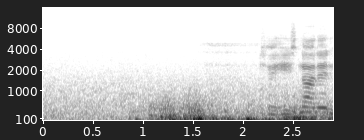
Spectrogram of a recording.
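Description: A man speaks in a low voice close to a microphone.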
